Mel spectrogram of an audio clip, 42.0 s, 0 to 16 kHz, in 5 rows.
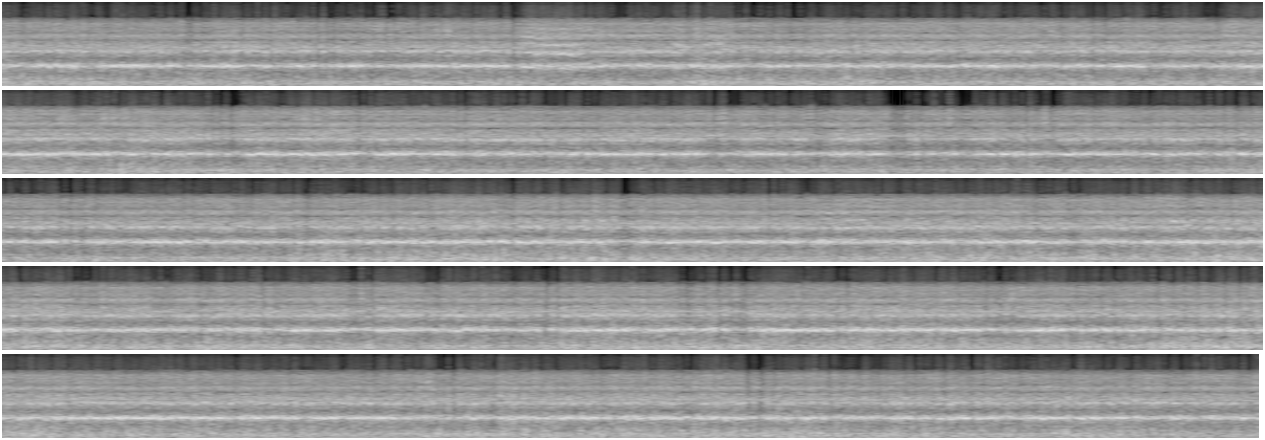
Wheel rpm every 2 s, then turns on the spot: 230, 230, 230, 230, 230, 230, 230, 230, 230, 230, 240, 230, 230, 230, 240, 230, 230, 230, 240, 230, 240.
none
